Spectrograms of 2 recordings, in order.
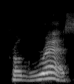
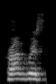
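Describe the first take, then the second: First: Slow proGRESS, verb form, end syllable stressed; stress on second syllable. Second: PROgress, noun form with stressed first syllable. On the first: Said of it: "the accent would be in the second syllable". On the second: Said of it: "there is a noun". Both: Shown as a demonstration.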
